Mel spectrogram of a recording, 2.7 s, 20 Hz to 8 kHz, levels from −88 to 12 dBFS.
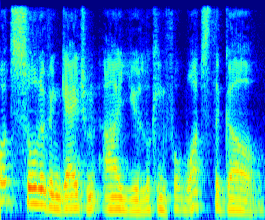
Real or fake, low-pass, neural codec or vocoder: fake; 7.2 kHz; codec, 16 kHz, 0.4 kbps, LongCat-Audio-Codec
